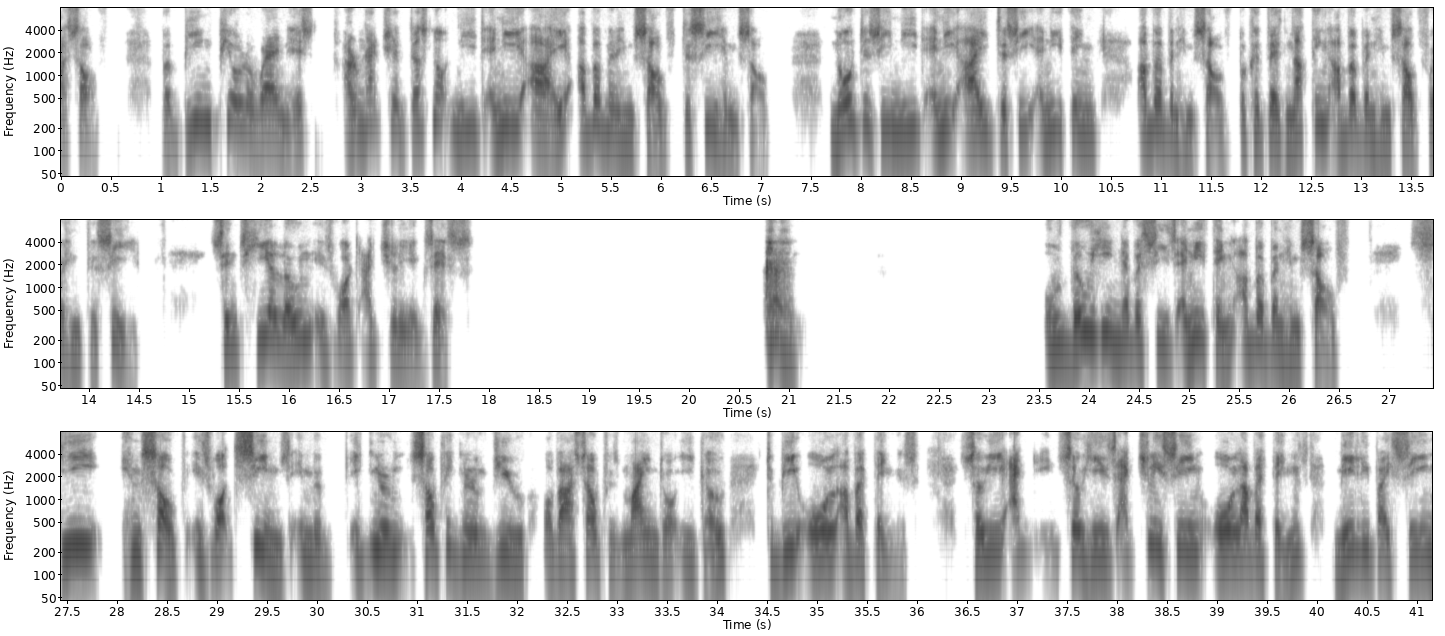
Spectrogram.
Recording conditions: video call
